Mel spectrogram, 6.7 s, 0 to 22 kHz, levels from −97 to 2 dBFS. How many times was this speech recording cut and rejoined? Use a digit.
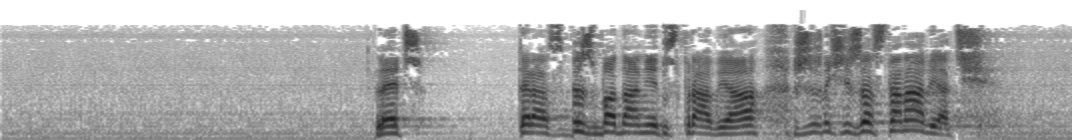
3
